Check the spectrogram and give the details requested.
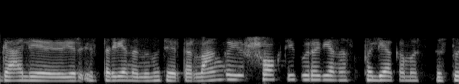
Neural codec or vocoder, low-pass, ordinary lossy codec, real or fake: none; 3.6 kHz; MP3, 24 kbps; real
